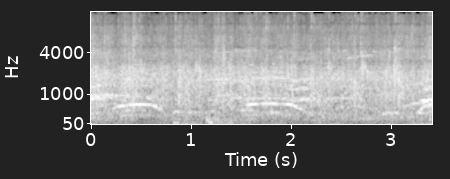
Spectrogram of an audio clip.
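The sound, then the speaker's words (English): A church audience claps together during a morning service to give God glory, a dense, steady wash of applause that holds loud for the whole stretch, with a few brief voice-like calls rising faintly above the clapping. “Let's clap. Let's give God glory this morning.”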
